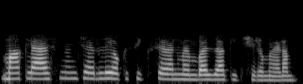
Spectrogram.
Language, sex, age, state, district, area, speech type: Telugu, female, 30-45, Andhra Pradesh, Srikakulam, urban, conversation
